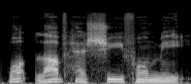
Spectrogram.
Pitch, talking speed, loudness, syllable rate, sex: 105 Hz, 190 wpm, -17 LUFS, 3.6 syllables/s, male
